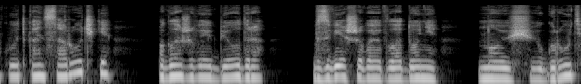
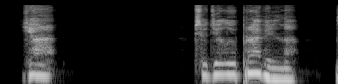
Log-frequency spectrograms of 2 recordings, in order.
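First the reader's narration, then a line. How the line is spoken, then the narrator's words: Nervous whisper after swallowing. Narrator (Russian): сглотнув, прошептала я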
